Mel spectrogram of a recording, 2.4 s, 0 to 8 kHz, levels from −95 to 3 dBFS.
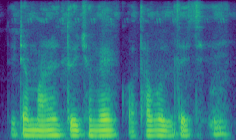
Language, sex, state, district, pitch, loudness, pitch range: Bengali, male, West Bengal, Alipurduar, 110 Hz, -18 LUFS, 110-115 Hz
